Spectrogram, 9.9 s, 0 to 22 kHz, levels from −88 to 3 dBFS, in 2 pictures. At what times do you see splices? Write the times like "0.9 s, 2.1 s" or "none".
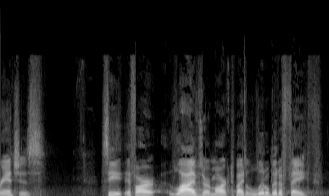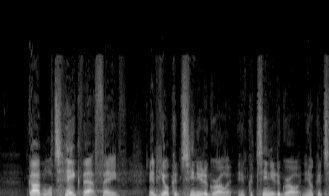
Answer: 3.7 s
